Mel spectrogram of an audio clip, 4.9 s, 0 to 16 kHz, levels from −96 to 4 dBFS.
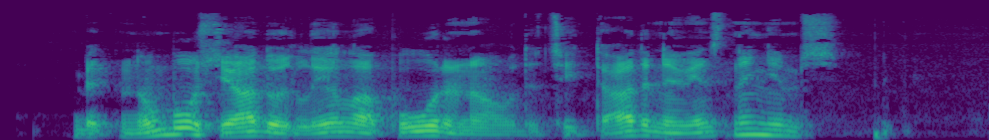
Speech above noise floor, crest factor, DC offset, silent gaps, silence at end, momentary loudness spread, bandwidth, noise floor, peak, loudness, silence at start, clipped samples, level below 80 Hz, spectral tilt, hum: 40 dB; 18 dB; under 0.1%; none; 0.55 s; 14 LU; 11.5 kHz; -68 dBFS; -10 dBFS; -28 LUFS; 0.35 s; under 0.1%; -70 dBFS; -5.5 dB/octave; none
